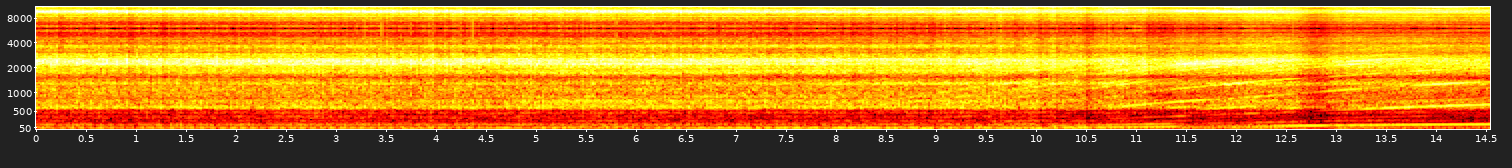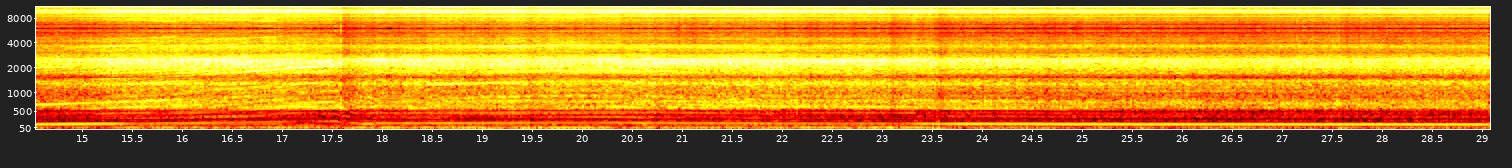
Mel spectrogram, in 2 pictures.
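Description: Yamaha FZ1's inline-four engine idling, then pulling away a third of the way in. The revs climb in rising pulls broken by two gear changes a few seconds apart, then the engine holds a steady cruise and settles to a lower steady pitch near the end, with steady wind rush over the microphone.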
